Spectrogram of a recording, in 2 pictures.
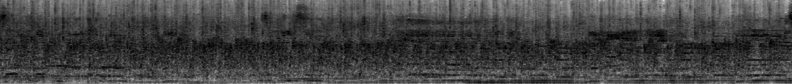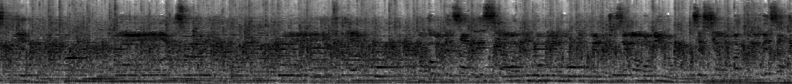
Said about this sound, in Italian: Amen. Alleluia. Alziamo le mani. Un forte applauso al Signore per questo.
